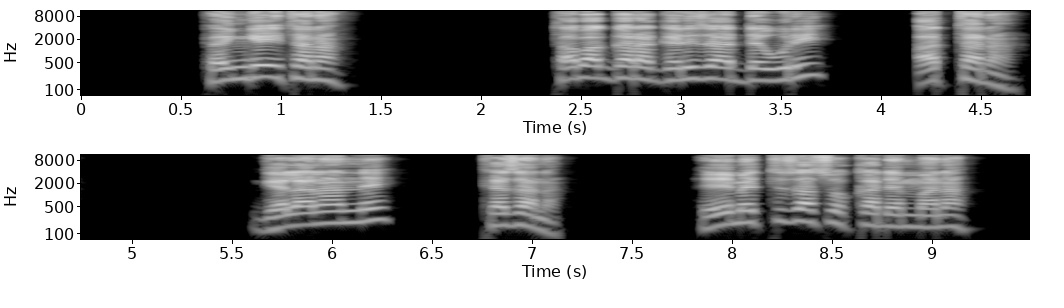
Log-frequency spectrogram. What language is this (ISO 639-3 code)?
gmv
